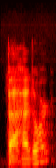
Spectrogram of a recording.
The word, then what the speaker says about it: Bahador: Bahador, is that how you say it? Yep. Yeah. Bahador Bahani.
